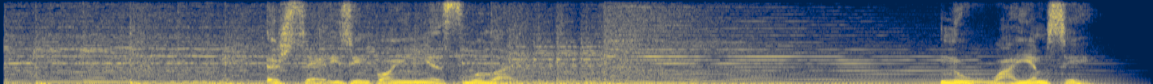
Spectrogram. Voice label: portuguese promos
